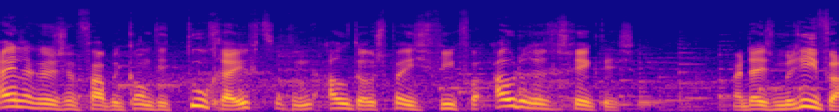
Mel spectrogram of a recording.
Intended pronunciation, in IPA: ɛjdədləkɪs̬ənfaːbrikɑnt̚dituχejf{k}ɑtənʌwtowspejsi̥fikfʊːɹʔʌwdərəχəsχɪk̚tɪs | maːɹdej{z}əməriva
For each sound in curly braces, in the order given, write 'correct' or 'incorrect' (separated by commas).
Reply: incorrect, correct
